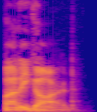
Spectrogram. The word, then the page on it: bodyguard: American English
